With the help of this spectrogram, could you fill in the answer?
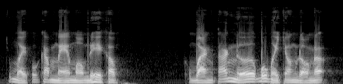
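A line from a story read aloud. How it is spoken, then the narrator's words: Harsh angry shout. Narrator (Vietnamese): Thằng Minh gằn giọng quát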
